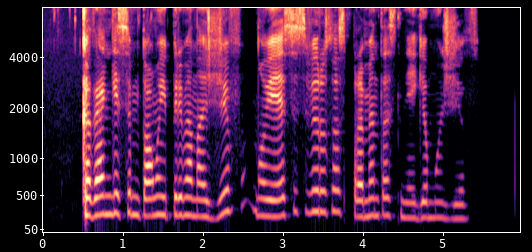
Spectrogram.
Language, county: Lithuanian, Klaipėda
